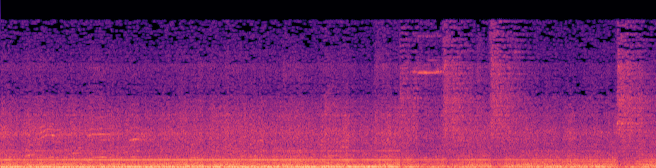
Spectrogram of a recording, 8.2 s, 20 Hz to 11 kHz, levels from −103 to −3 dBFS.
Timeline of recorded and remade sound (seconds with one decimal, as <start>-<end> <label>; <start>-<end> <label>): 0.0-8.2 recorded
